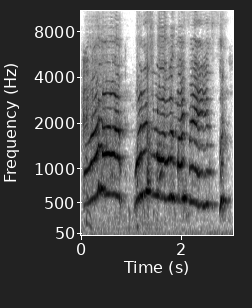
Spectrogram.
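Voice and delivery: high-pitched shrieks into a wail; scream, then wail the question; high, alarmed cry; panicked screaming. Acted. Character screams in alarm about face.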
